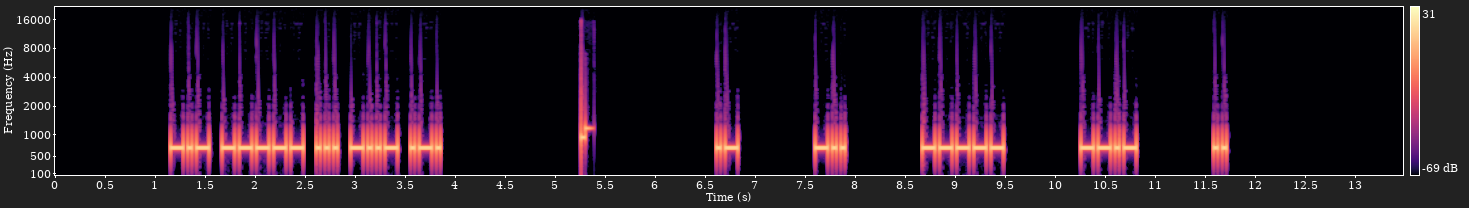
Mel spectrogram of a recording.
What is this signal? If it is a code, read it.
Morse code, heard as a keyed tone, about 29 wpm, spaced as for 15 wpm, 700 Hz. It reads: K0SXR AD0QI
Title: USA Call Signs - 5 Characters - 6x Character Spacing - 28wpm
